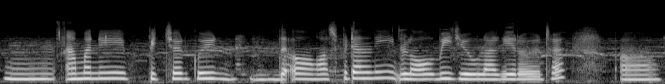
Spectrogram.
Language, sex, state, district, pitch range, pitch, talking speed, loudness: Gujarati, female, Gujarat, Gandhinagar, 235-270 Hz, 245 Hz, 125 wpm, -13 LUFS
